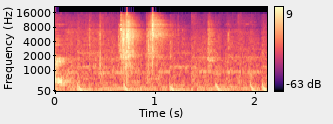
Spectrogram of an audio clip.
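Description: Two quick, sharp clicking scrapes about a third of a second apart as the slide of an Echo1 Lone Wolf Timberwolf gas blowback airsoft pistol is worked during takedown to slide it off the frame. Background music with a steady beat plays underneath.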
